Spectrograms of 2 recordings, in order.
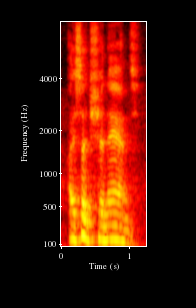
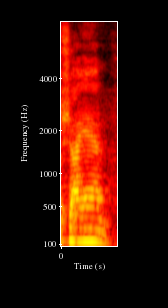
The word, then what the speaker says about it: Shanann: I said Shanann's name wrong. I called her Cheyenne.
